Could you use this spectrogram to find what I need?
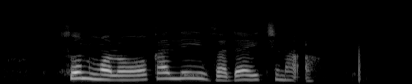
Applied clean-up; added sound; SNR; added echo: none; none; none; none.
